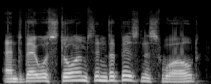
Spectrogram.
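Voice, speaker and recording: A man narrating a short story in an expressive, measured storytelling manner. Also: fairly high pitch, smooth, no echo, studio quality. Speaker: story reader.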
